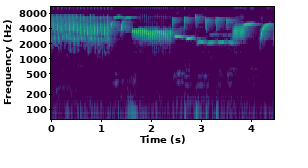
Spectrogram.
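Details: Canary rolling song used as a lure for canaries that have stopped singing: a fast buzzy high trill, then a lower steady trill, then a series of clear upward-swept whistled notes.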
